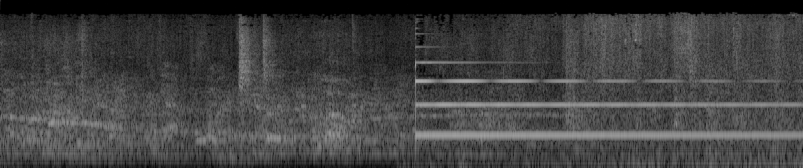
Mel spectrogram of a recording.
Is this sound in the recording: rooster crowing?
no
